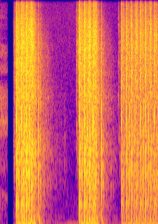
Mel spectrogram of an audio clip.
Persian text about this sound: صدای گلوله کتاب را بست. صاحب کتاب به زمین خورد.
